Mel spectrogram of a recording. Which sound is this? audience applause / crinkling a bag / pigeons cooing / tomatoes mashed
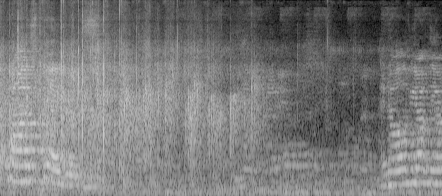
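audience applause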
